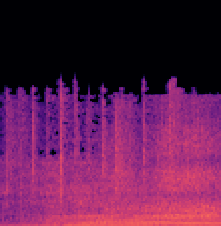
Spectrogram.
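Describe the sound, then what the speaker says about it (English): Porsche Cayman GTS on the Circuit Mallorca racetrack, its engine note rising steadily as the car accelerates, growing louder and closer with a sustained, climbing tone. "The new Cayman GTS struts its stuff on the Circuit Mallorca"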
